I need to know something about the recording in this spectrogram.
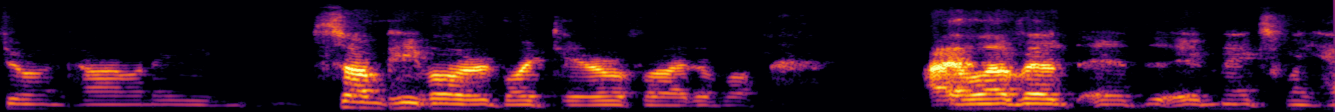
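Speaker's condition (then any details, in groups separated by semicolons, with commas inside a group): Cerebral palsy; present from birth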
